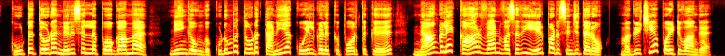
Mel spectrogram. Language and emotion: Tamil, happy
